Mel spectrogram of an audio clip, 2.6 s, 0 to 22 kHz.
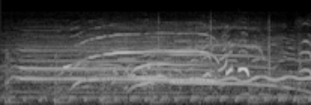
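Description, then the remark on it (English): A crowd of over 200 people gathered in a circle around a burning basket bonfire cheers and whoops continuously, many voices rising and overlapping in loud, excited shouts, with a steady low rumble underneath throughout. “A wave of heat radiates from the fire, and the crowd shuffles back a little.”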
